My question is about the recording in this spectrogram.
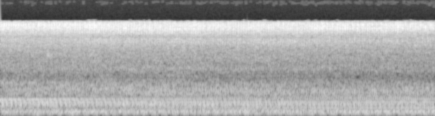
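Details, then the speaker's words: Washing machine spin dryer loaded loosely, not overfull: after slight initial shake, a smooth even whirring hum that speeds up and stays stable with no thumping; normal balanced spin. "kalau cuma sekedar getar dikit itu masih bisa jalan lalu akan stabil kemudian putarannya akan semakin kencang ini stabil ya"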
